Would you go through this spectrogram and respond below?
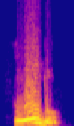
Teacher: The first syllable is stressed more than the second syllable.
